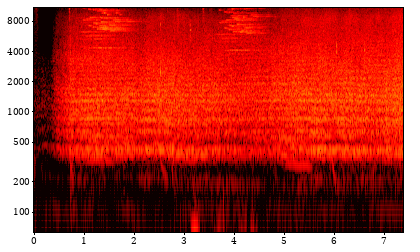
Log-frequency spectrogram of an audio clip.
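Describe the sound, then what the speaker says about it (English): Bees buzz in a video game, a steady, dense drone that swells in after a brief quiet start and holds evenly throughout, with no one talking. "Look at those bees, what a cool animation."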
